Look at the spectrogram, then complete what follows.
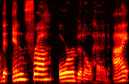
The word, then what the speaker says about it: infraorbital: between those two muscles so that's called the infra orbital head i n f r a o r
